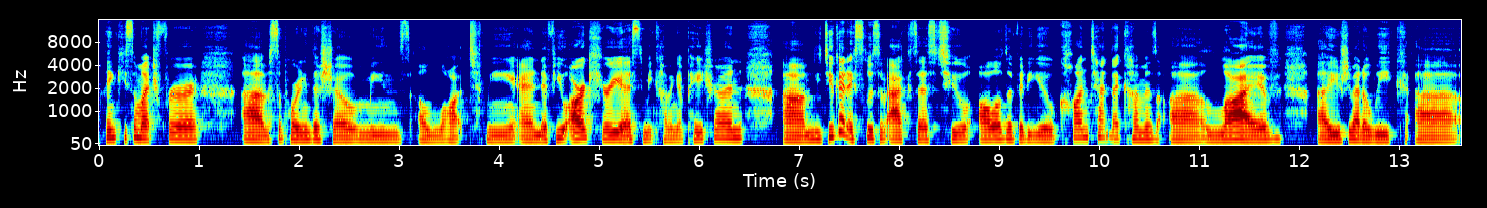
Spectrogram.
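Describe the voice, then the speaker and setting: Woman podcast host, raspy and hoarse with a cold, bubbly chatter, dry close mic. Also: fairly low pitch, fairly bright tone, no room sound. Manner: bubbly and chatty, many fillers. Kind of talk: casual podcast chat.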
